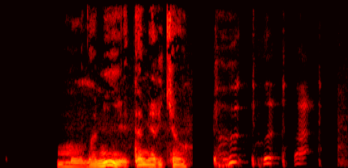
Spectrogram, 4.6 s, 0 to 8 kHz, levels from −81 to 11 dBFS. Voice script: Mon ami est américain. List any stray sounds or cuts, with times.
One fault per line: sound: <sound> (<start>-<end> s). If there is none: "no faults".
sound: cough (2.8-4.3 s)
